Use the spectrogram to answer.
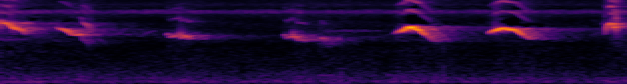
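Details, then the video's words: Short run of bulbul calls from a house roof: slurred whistled notes, falling then arched, roughly two per second. "Bulbul Bird in my house roof"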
